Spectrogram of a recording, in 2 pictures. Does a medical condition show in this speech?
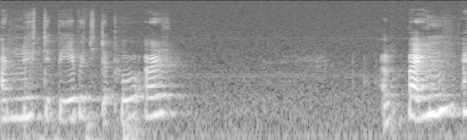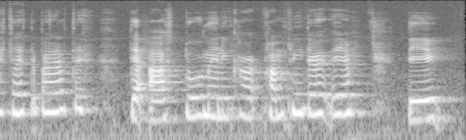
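Yes: profound deafness; present since birth, struggled with hearing before implant.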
